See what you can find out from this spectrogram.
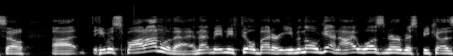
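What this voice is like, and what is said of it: Usual voice. Nothing is said of it.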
